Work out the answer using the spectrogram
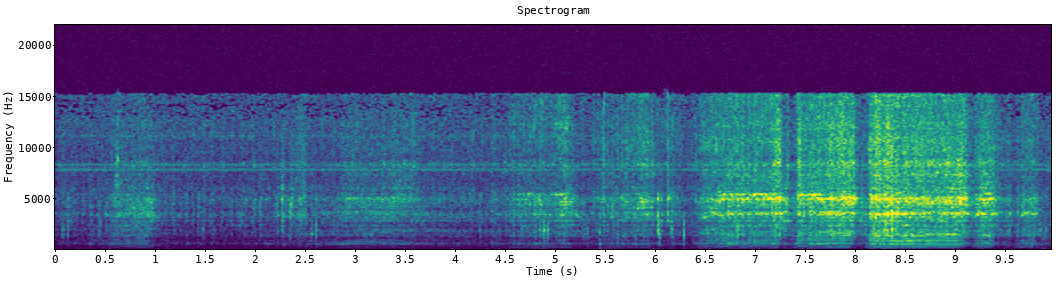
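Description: KTM enduro motorcycle engine, faint, revving up and down as the throttle is worked over rough trail. There is one swell about three seconds in, then it grows louder with quick rises and falls in pitch through the second half.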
